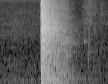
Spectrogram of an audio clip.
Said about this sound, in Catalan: L'Ivan pica contra el vidre de la porta, llança per terra una cadira i marxa corrent.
